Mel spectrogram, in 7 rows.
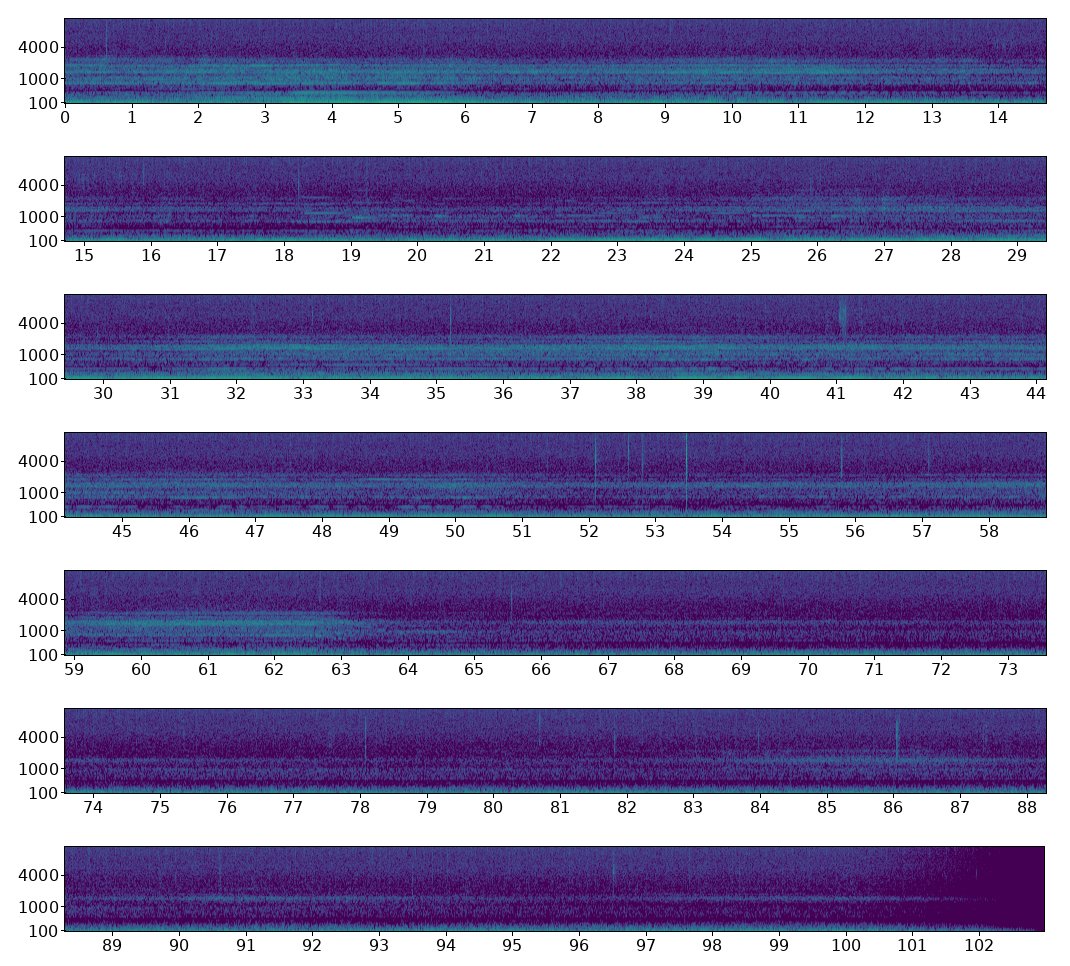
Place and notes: Streaming from a hedgerow in large intensively farmed fields near Halesworth, UK - Railway work hum across the fields in the small hours
Things happen in the night that we know little of. Streaming sometimes reveals them. I like to leave it playing at a low level while I sleep. Maybe this effects my dreams, but sometimes I'm awoken; on this occasion by a fairly loud rather musical hum. It sounded fairly close even though I knew the mics were some distance out in the fields. I got up, opened a window and was surprised to hear the same hum just outside. Intrigued I got dressed and went to explore. It turned out be work on the railway, the droning machine engaged in some heavy repairs in the small hours while trains were stopped. It's sound pervaded the whole landscape, heard by me in town and by the mics in the hedge 1.7km away. As the work moved slowly down the track the town became quiet again, but it remained audible in the fields for considerably longer. A good lesson in acoustic geography and an illustration of the sonic lay lines propagated by air currents and channeled by contours through the surrounding land.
